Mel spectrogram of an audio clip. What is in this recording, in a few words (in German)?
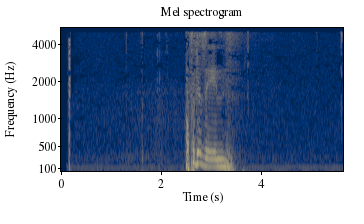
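"Auf Wiedersehen", German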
